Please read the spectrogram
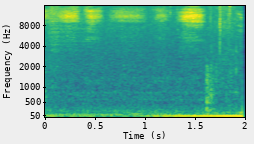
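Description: Stylus scratching across the surface of an interactive touchscreen board as a resistor symbol is drawn, a faint scratchy sound over a low hum that grows louder toward the end.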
